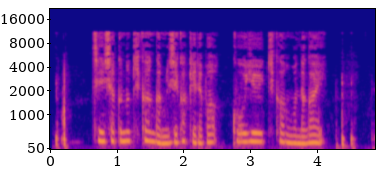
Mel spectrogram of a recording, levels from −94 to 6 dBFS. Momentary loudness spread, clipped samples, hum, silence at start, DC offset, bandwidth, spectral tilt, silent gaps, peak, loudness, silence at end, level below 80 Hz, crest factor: 10 LU; under 0.1%; none; 0.1 s; under 0.1%; 11.5 kHz; -4 dB/octave; none; -2 dBFS; -25 LUFS; 0 s; -56 dBFS; 24 dB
